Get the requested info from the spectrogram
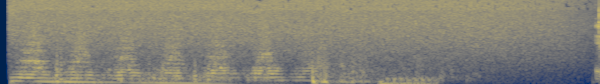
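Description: A loud, deep rumble over a steady hiss, with a pitched note pulsing about twice a second. About four seconds in it fades away.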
